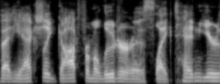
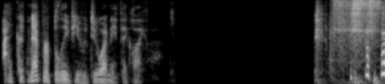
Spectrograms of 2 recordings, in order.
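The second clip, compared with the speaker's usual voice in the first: hushed whispering, lower pitch; 4 semitones lower than usual. Speaking in character to the little kids, whispering. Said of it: "I'll whisper to like the y- little kids".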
